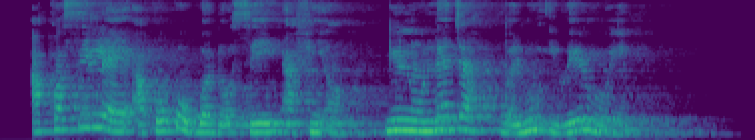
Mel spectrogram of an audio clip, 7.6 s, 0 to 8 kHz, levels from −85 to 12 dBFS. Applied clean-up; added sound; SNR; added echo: none; none; none; reverberation time 1.5 s.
